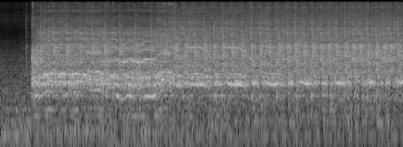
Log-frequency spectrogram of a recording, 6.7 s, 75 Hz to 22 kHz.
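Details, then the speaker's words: Audi A4 B5 1.8T just after an engine swap, first start once the coil packs were reconnected. A dense, sandy metallic clatter rides constantly over the idle; the engine did not sound like this when bought, and something seems badly wrong inside. "This thing sounds like there's fucking sand in it. I don't know if I want to run it like that."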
